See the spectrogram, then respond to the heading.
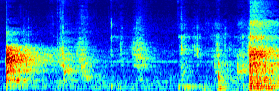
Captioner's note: Chop chop chop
